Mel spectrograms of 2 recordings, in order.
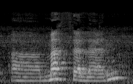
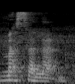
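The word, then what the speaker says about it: مثلا: And lastly, we have the word mathalan. Sometimes you'll hear this pronounced masalan. So the th can change to a s sound.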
